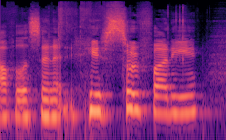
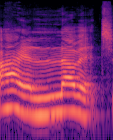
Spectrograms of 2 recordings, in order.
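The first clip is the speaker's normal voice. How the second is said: hammy, over-the-top, dripping with sarcasm. Retelling a favorite hat-shopping scene: imitating Hero's sarcastic, over-the-top line. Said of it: "so sarcastic and over the top".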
